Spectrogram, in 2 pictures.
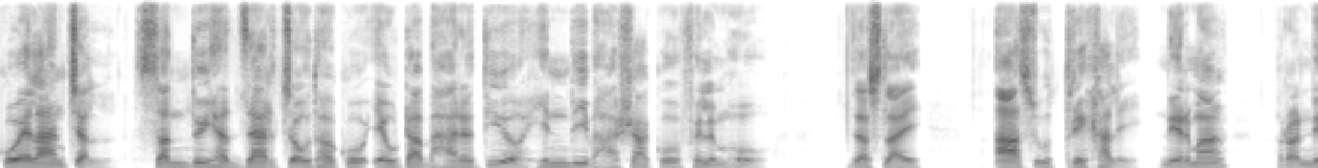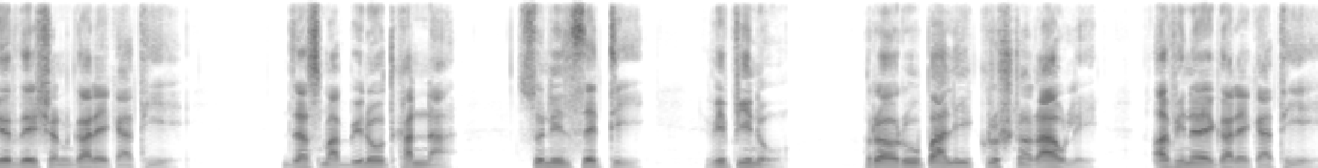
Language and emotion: Nepali, neutral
